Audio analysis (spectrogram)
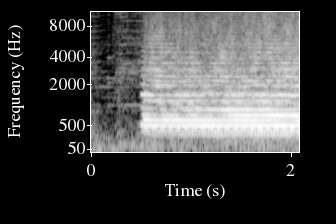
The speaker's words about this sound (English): I don't know how you put up with those trains.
